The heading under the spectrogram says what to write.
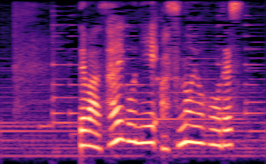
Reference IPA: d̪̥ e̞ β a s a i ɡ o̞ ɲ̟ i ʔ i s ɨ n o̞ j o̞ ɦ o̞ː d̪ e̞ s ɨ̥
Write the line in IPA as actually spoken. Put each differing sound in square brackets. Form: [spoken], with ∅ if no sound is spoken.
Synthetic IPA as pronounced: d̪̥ e̞ β a s a i ɡ o̞ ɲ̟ i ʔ [a] s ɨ n o̞ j o̞ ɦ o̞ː d̪ e̞ s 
